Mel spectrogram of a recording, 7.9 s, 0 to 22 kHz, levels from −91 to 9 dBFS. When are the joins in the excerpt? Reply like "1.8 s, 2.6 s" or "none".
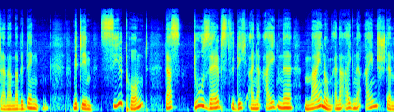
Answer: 1.3 s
